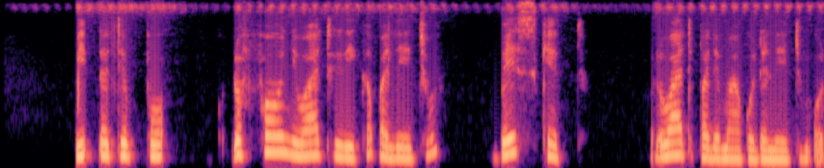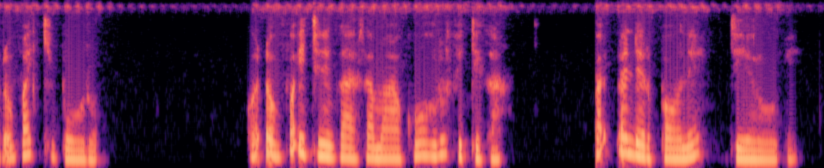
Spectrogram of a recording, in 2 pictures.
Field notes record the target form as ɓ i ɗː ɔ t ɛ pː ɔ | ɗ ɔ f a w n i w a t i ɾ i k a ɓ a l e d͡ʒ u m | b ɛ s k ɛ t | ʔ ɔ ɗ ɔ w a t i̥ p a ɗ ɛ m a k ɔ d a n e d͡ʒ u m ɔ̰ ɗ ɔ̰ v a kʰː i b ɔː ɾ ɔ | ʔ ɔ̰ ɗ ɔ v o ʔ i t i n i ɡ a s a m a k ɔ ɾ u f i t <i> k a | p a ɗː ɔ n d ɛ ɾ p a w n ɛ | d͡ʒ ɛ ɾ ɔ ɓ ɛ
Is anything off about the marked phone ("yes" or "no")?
no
